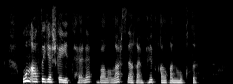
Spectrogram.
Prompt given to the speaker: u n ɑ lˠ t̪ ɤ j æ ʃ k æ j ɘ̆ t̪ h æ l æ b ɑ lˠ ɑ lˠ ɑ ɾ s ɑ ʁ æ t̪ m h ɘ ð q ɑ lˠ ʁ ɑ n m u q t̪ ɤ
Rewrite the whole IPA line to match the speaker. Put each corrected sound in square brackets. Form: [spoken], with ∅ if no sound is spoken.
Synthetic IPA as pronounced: u n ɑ lˠ t̪ ɤ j æ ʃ k æ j ɘ̆ t̪ h æ l æ b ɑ lˠ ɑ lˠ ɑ ɾ s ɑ ʁ æ [∅] m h ɘ ð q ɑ lˠ ʁ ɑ n m u q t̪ ɤ

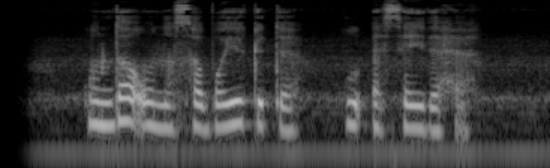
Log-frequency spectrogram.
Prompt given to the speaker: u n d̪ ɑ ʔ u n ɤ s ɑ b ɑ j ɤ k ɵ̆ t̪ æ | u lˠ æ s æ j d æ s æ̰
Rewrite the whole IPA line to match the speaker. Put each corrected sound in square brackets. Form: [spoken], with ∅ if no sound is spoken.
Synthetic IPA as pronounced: u n d̪ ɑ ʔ u n ɤ s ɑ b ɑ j ɤ k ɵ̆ t̪ æ | u lˠ æ s æ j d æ [h] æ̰

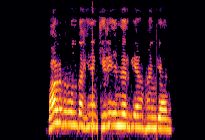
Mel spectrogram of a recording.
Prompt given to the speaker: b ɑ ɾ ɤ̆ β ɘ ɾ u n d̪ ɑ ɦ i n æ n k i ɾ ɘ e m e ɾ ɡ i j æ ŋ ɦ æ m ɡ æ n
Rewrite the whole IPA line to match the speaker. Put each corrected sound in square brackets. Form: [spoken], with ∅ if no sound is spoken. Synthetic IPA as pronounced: b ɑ ɾ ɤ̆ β ɘ ɾ u n d̪ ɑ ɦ i n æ [ŋ] k i ɾ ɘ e [n] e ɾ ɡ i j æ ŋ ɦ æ [ŋ] ɡ æ n

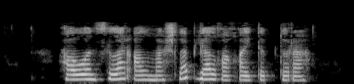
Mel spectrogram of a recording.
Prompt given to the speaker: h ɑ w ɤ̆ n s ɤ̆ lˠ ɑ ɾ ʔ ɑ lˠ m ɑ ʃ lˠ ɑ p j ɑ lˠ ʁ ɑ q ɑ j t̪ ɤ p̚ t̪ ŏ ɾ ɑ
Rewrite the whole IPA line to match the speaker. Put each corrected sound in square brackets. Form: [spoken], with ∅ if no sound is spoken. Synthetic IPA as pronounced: h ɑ w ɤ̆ n s ɤ̆ lˠ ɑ ɾ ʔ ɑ lˠ m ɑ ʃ lˠ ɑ p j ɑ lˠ ʁ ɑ q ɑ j t̪ ɤ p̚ t̪ ŏ ɾ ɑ

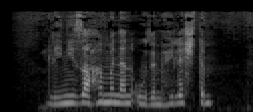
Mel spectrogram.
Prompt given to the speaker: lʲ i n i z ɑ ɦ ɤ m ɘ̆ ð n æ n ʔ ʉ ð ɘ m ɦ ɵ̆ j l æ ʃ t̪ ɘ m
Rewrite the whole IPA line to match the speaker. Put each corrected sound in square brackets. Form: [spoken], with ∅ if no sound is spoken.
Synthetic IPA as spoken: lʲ i n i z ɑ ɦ ɤ m ɘ̆ [∅] n æ n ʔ ʉ ð ɘ m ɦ ɵ̆ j l æ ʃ t̪ ɘ m

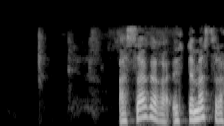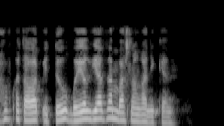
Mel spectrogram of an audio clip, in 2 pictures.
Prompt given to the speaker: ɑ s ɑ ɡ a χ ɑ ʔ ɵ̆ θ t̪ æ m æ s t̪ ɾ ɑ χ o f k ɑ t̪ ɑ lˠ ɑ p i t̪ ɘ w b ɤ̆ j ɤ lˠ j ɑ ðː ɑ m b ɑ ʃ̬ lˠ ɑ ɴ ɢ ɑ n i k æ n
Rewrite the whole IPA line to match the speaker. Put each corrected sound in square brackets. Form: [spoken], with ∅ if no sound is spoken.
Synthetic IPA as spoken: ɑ s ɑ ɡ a [ʁ] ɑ ʔ ɵ̆ θ t̪ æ m æ s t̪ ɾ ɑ χ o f k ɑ t̪ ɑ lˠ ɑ p i t̪ ɘ w b ɤ̆ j ɤ lˠ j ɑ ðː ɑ m b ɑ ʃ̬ lˠ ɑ ɴ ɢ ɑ n i k æ n

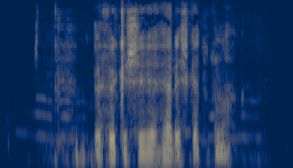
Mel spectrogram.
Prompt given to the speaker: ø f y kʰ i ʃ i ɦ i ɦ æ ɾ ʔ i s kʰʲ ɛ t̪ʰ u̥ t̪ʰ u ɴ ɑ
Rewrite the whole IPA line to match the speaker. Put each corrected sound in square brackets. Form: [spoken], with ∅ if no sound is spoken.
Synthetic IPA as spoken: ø f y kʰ i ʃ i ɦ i ɦ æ ɾ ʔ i [ʃ] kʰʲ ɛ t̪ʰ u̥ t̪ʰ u [n] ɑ

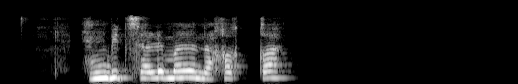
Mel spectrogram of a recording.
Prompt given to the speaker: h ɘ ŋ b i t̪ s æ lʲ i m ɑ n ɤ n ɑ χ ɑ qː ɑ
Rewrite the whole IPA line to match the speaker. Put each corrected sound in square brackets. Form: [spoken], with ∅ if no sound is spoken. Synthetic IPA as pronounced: h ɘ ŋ b i t̪ s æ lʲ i m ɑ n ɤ n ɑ χ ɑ qː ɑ

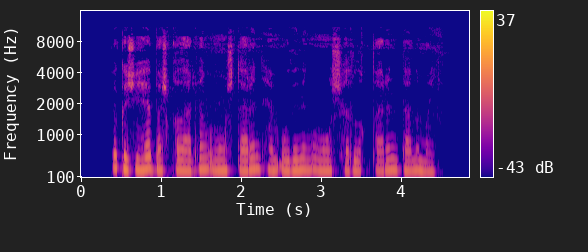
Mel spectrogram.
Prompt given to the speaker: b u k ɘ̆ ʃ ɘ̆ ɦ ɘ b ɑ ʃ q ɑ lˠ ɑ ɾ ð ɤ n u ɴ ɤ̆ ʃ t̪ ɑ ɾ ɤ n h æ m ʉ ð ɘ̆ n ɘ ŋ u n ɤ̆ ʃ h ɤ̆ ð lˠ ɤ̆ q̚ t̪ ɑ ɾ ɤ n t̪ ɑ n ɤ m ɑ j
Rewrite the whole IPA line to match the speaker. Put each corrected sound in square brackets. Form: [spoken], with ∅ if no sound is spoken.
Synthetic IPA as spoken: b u k ɘ̆ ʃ ɘ̆ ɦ ɘ b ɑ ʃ q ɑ lˠ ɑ ɾ ð ɤ [ɴ] u ɴ ɤ̆ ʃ t̪ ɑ ɾ ɤ n h æ m ʉ ð ɘ̆ n ɘ ŋ u [ɴ] ɤ̆ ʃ h ɤ̆ ð lˠ ɤ̆ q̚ t̪ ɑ ɾ ɤ n t̪ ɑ n ɤ m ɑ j

